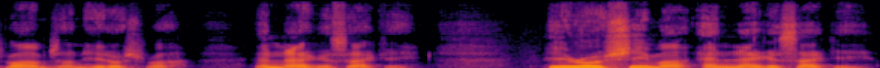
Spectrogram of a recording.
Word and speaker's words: Hiroshima: on hirosa and Nagasaki hirosima and Nagasaki I was pronouncing it in Japanese but uh uh so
